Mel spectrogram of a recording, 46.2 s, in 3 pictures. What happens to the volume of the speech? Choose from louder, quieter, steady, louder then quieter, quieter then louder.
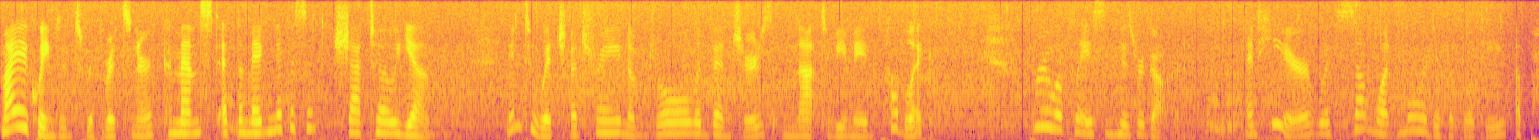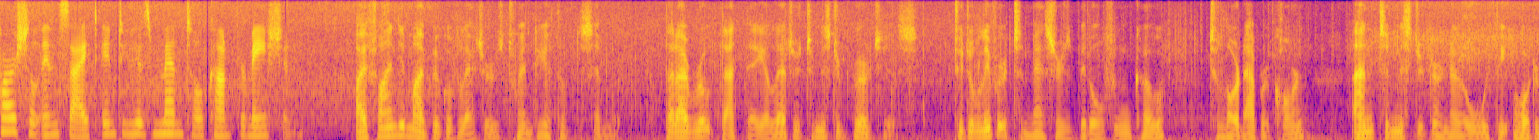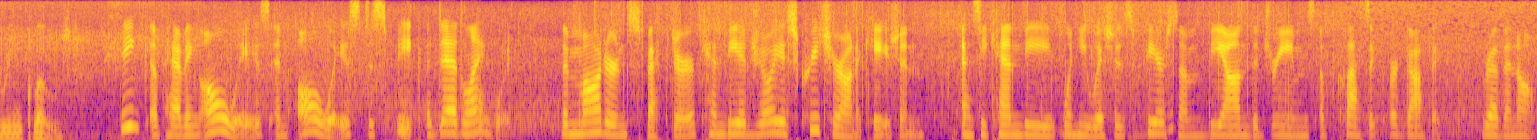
quieter.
